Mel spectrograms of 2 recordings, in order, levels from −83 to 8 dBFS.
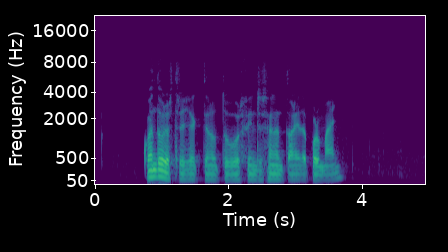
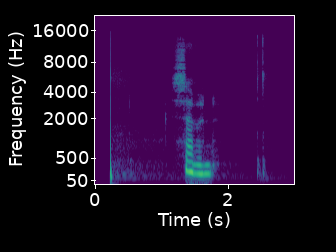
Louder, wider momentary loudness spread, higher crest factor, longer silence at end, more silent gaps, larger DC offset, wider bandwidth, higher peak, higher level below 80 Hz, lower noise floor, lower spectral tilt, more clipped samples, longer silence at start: about the same, -28 LUFS vs -28 LUFS; second, 12 LU vs 16 LU; about the same, 22 dB vs 18 dB; about the same, 1.3 s vs 1.25 s; neither; neither; second, 7.6 kHz vs 14.5 kHz; first, -8 dBFS vs -14 dBFS; first, -54 dBFS vs -64 dBFS; first, -79 dBFS vs -75 dBFS; first, -9 dB/octave vs -6.5 dB/octave; neither; first, 0.75 s vs 0.2 s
